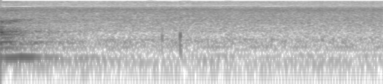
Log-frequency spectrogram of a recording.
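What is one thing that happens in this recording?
A young woman speaks briefly and softly, close by.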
